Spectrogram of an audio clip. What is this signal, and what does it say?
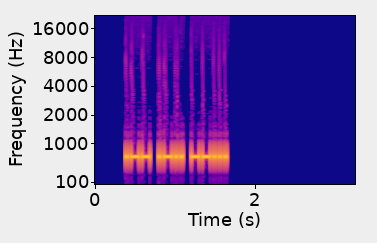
Morse code, heard as a keyed tone, about 36 wpm, 700 Hz. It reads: WL7
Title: USA Call Sign Prefixes - 35wpm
